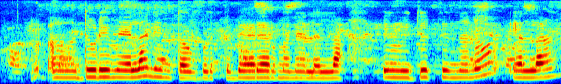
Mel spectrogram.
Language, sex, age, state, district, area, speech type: Kannada, female, 18-30, Karnataka, Koppal, rural, spontaneous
